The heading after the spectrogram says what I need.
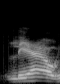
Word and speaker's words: Leão: Leao. He's okay. Sound like I'm pronouncing saying meow from a cat.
